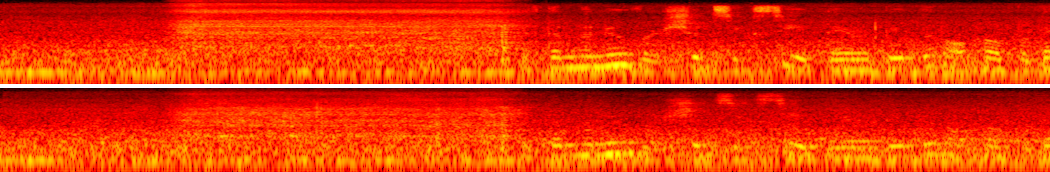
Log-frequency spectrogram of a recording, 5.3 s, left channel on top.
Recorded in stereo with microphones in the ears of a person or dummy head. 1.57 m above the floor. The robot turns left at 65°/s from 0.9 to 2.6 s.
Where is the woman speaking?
50° left (ahead or behind), 1.1 m.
